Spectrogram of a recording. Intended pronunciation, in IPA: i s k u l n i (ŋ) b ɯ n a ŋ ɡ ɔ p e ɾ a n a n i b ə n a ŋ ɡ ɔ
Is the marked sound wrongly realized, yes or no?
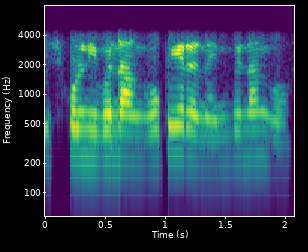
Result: yes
